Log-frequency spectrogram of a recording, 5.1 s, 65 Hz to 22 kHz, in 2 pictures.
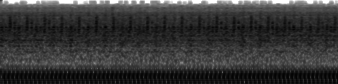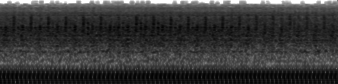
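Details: Built Mazdaspeed 6 engine failed, something let go: heavy, deep knocking about three and a half times a second pounding steadily through the idle, a major rod knock.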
